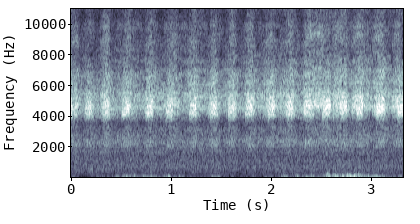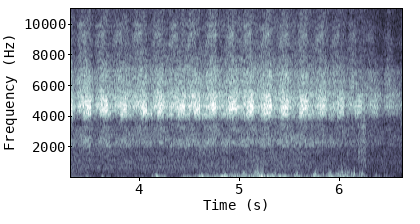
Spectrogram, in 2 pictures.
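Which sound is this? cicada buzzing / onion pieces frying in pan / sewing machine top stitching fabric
cicada buzzing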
